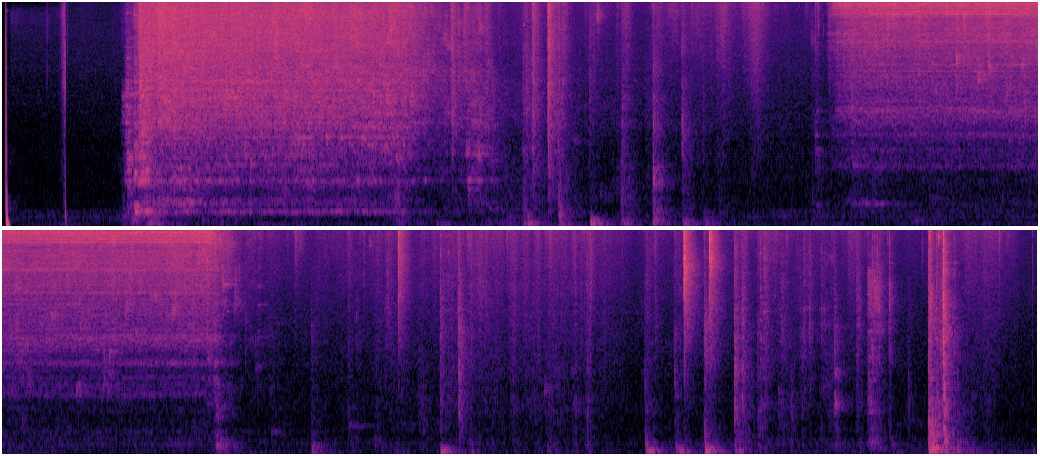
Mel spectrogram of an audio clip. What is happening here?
I flushed the toilet. I washed my hands and then walked towards the door. I opened the door, left the bathroom and closed the door.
